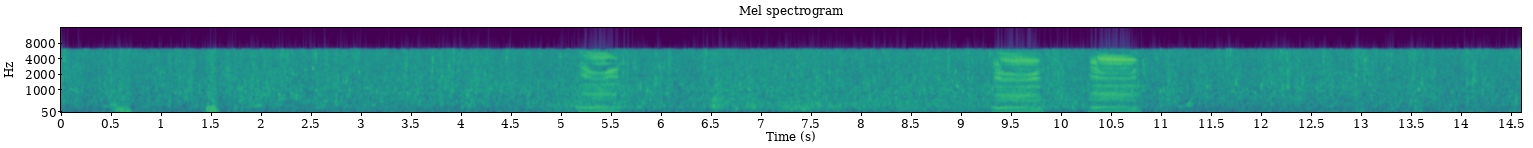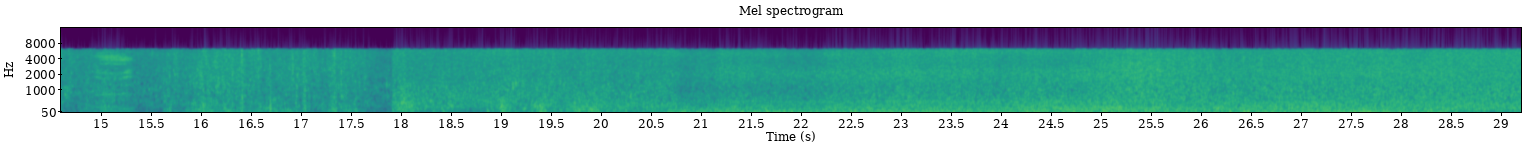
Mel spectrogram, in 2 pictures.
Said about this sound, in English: Yellowstone River has increased its flow tenfold.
